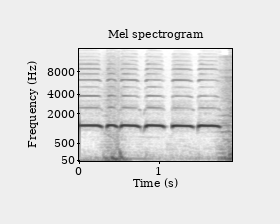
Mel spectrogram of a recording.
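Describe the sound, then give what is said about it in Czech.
A flute sounds one steady, fairly high note, blown as four short bursts of the same pitch with brief breaks between them. It is clear and moderately loud, with no talking. “OK, ale teď se, jak jsem fouknul, pozor.”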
